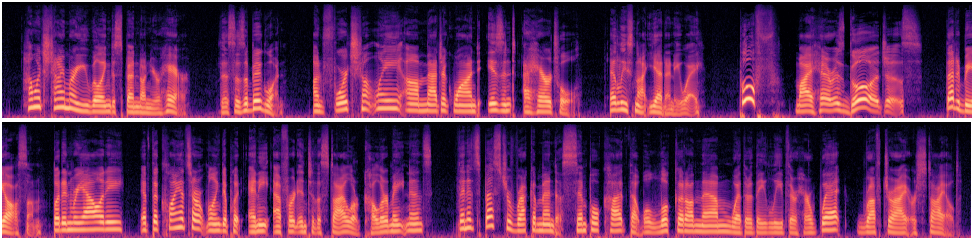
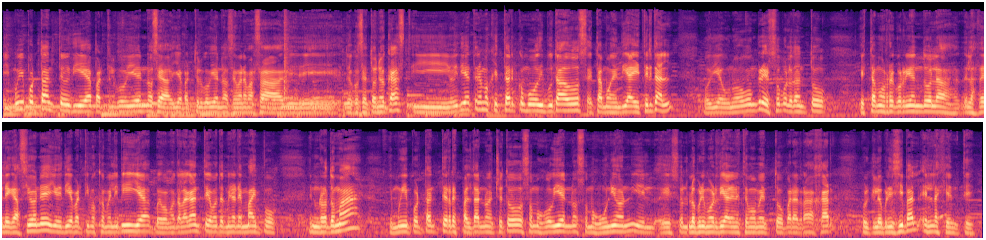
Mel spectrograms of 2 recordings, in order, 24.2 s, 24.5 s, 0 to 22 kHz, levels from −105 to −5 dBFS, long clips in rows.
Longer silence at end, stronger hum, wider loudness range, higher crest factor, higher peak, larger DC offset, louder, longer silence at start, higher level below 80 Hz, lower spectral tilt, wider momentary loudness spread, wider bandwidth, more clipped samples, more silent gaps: first, 0.2 s vs 0 s; neither; about the same, 3 LU vs 2 LU; about the same, 16 dB vs 16 dB; second, -6 dBFS vs 0 dBFS; neither; second, -23 LUFS vs -16 LUFS; first, 0.3 s vs 0 s; second, -52 dBFS vs -42 dBFS; about the same, -6.5 dB/octave vs -6 dB/octave; about the same, 9 LU vs 7 LU; about the same, 16 kHz vs 17.5 kHz; neither; neither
